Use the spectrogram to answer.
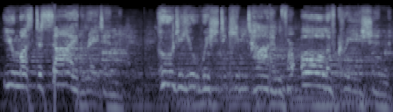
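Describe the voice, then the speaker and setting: An actress voices an ancient female Titan in a video game, a coldly menacing, persuasive villain delivering slow, formal, commanding lines. Her voice is lowish with lively intonation, heard over loud music.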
